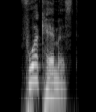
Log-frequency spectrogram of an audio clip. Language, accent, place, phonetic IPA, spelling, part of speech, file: German, Germany, Berlin, [ˈfoːɐ̯ˌkɛːməst], vorkämest, verb, De-vorkämest.ogg
- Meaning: second-person singular dependent subjunctive II of vorkommen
